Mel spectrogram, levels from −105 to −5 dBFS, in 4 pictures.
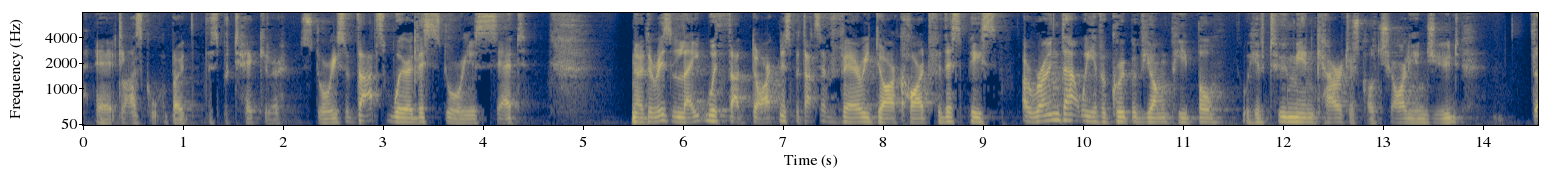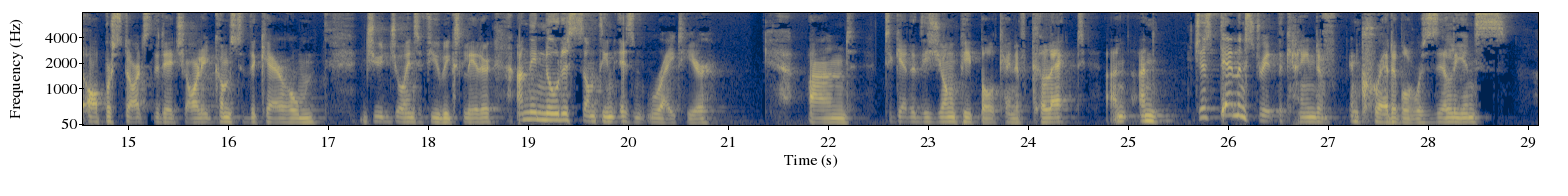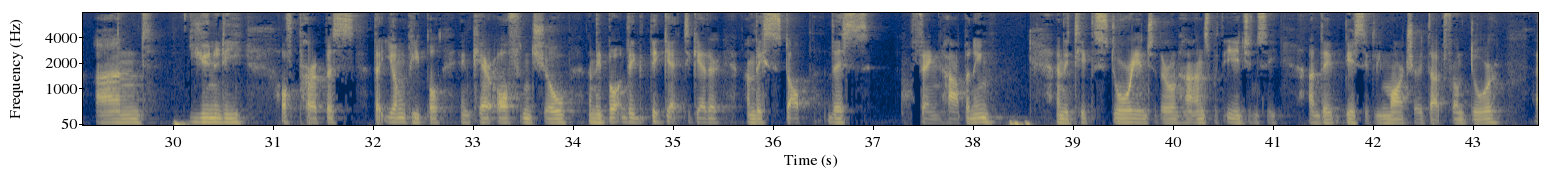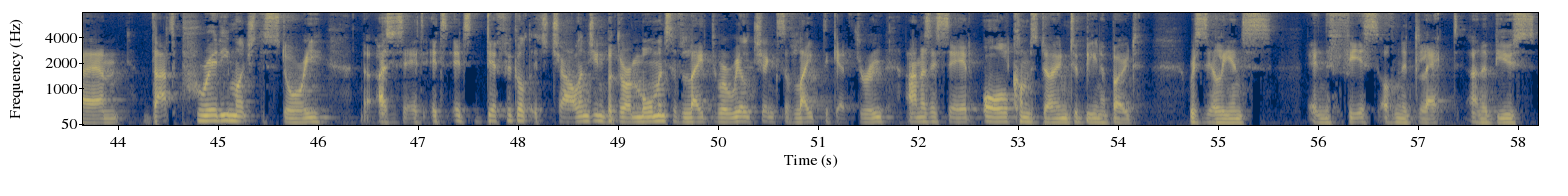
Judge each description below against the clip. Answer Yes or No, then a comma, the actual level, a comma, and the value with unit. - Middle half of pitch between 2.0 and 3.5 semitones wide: Yes, average, 2.8 semitones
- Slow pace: No, average, 185 wpm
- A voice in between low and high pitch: No, low, 110 Hz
